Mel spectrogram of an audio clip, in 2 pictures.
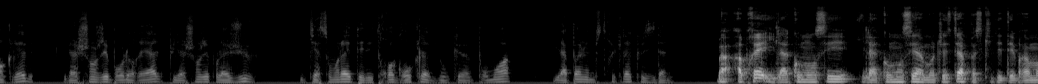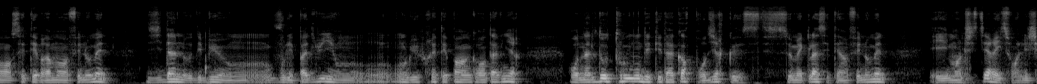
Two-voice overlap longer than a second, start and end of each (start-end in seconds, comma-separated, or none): none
